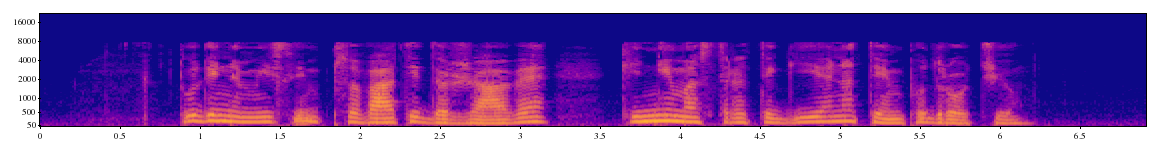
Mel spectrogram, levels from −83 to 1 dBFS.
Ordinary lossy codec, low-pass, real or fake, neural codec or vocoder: AAC, 24 kbps; 19.8 kHz; real; none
